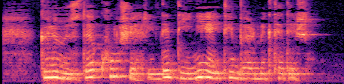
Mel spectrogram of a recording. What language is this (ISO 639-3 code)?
tur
